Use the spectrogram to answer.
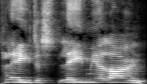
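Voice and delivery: pleading scream held inside, slowly; mock inner scream. Worn-out dad screaming in his head at the babies, mock inner scream. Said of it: "I'm just screaming".

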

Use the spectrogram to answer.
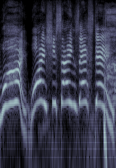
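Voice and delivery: put-on high, whiny kid voice; imitating son. Mother imitating her son whining from upstairs, high and whiny. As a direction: whine it like a baffled kid. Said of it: "And he's going".

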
